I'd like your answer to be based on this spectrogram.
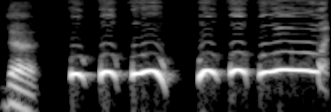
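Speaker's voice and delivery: high, loud drawn-out owl hoots; owl hoot imitation. Retelling the owl that called near his sister, loud high hoots. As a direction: call like the owl just beyond the camp. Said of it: "instead of it going hoo".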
